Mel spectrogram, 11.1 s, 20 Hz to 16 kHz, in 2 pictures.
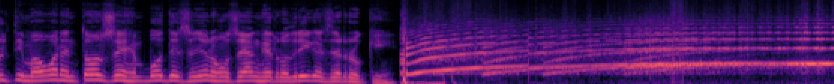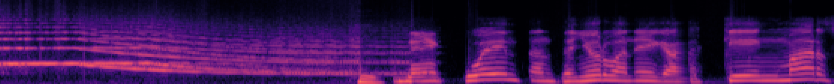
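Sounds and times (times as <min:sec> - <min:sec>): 
speech: 0:00.0 - 0:02.8, 0:08.0 - 0:11.1
World War II air raid siren wailing: 0:02.7 - 0:08.4.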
